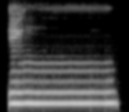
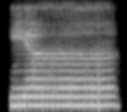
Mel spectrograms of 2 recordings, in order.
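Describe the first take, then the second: First: The nasal is made with the tongue back raised. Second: The nasal is made with the tongue back lowered. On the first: The speaker calls it right. "the back of the tongue is pressing on the kaf, so it actually sounds like ing" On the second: The speaker calls it wrong. "if I wasn't pressing at the top, it would sound like"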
